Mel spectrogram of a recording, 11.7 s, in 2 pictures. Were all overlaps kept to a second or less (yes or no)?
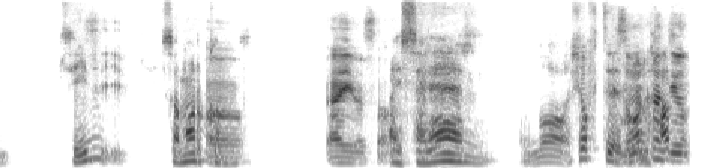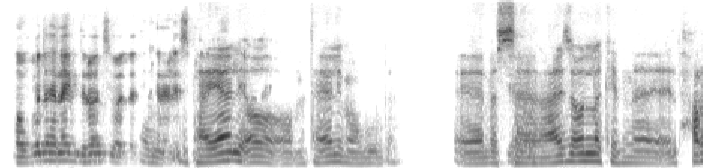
no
